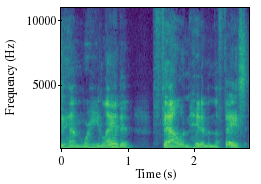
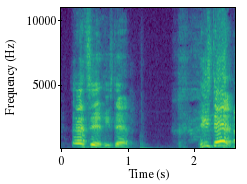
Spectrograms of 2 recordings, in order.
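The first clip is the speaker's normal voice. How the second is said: very loud, high, belted commentator-style call; 5 semitones higher, 9 dB louder than usual. Retelling someone falling through the ring: imitating Jerry Lawler's real voice. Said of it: "in his real voice".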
